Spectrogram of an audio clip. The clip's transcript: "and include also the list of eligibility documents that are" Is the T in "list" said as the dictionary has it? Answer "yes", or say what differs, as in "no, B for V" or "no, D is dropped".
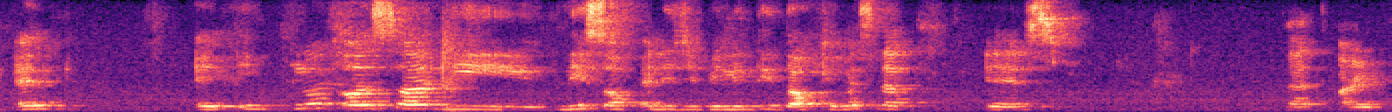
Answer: no, T is dropped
